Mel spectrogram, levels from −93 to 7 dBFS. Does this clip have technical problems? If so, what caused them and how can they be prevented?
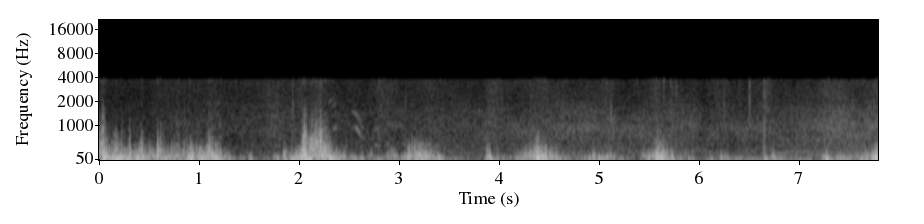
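Yes. Aliasing runs throughout: content above 4 kHz folds back as faint gritty, metallic tones, which fits an unfiltered downsample to 8 kHz. Apply a low-pass filter below 4 kHz before resampling.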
